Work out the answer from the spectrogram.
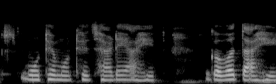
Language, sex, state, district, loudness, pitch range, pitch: Marathi, female, Maharashtra, Dhule, -26 LUFS, 195-215 Hz, 205 Hz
